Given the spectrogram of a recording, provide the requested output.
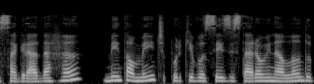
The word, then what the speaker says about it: Ham: Jan se escreve com as letras H, A e M. Sar se escreve com as letras S, A e H. A letra H, tem o som de R.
